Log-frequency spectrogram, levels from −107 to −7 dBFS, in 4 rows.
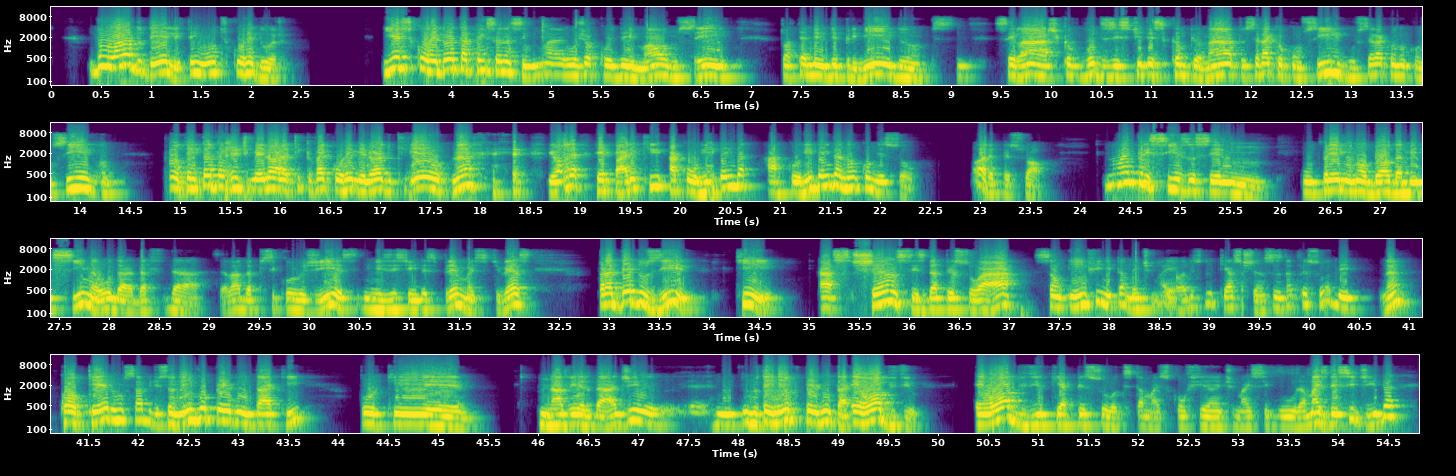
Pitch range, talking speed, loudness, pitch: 135-185 Hz, 165 wpm, -8 LUFS, 155 Hz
